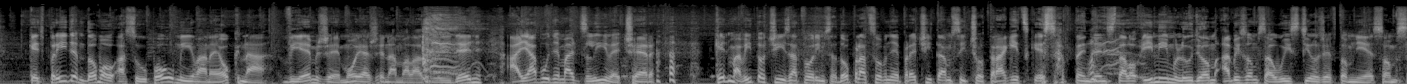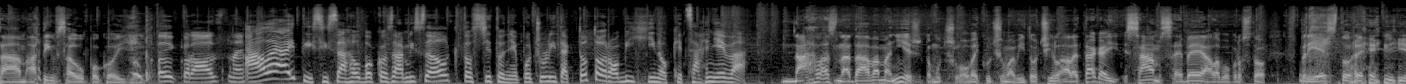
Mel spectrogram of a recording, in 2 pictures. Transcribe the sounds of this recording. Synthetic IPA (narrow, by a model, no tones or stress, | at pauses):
kɛcpɾiːɟɛmd̪ɔmɔʊʔasuːpɔumiːʋanɛːɔkna̰ːʋɪɛmʒɛmɔjaʒɛnamala̰zliːɟɛɲa̰jabuɟɛmːaɟzliːʋɛt͡ʃɛɾkɛɟmaʋit̪ɔt͡ʃiːzat̪ʋɔɾiːmsad̪ɔpɾat͡sɔʊɲɛpɾɛt͡ʃiːt̪amsit͡ʃɔt̪ɾaɡit͡skɛːsaft̪ɛnɟɛɲst̪alɔʔiniːmʎuɟɔmabis̬ɔmsaujiscilʒɛft̪ɔmɲɪɛsɔmsaːma̰t̪iːmsaupɔkɔjiːmt̪ɔjɛkɾaːsnɛalɛajt̪isisaɦl̩bɔkɔzamislɛlkt̪ɔscɛt̪ɔɲɛpɔt͡ʃulit̪ak̚t̪ɔt̪ɔɾɔbiːxinɔkɛcsaɦɲɛʋa̰ː | naɦlaznad̪aːʋamaɲɪɛʒɛt̪ɔmut͡ʃlɔʋɛkut͡ʃɔmaʋit̪ɔt͡ʃilalɛt̪aɡajsaːmsɛbɛalɛbɔpɾɔst̪ɔ | fpɾɪɛst̪ɔɾɛɲ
